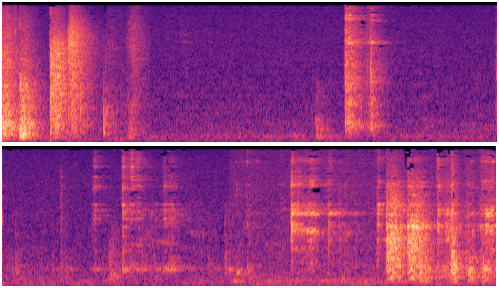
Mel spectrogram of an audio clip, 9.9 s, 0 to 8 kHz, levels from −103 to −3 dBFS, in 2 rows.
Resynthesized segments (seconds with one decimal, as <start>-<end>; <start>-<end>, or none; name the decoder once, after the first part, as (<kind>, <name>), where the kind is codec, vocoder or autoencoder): 1.7-4.4 (vocoder, Vocos); 7.7-9.5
